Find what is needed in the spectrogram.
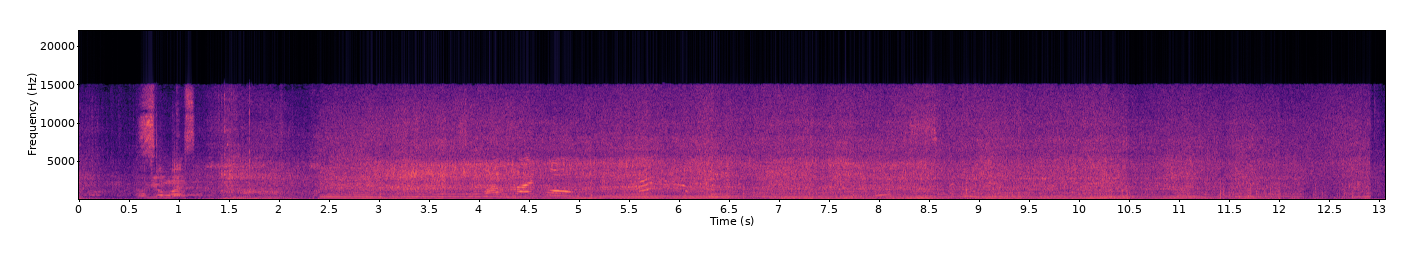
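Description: Long-tail boat engine revving up about two seconds in, then running steadily at one pitch as the boat travels along the canal.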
